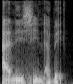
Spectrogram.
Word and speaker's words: Anishinaabe: Hein, Maurice, je tombe bien, hein? J'ai pas mal prononcé. Anishinaabe. – Bravo.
